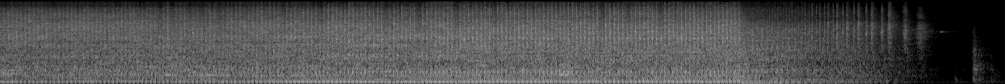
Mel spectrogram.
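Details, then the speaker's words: Bobcat zero-turn (Ransomes 942205) with replacement Kohler SV730S, started on starting fluid: harsh rasping exhaust bark about four pulses a second, then winds down and stops; very loud, owner suspects hole in likely original exhaust, head gasket unconfirmed. "Uh the exhaust, it is quite loud. You know, I'm not sure if there's a hole in it. You know, it kind of sounded like a head gasket, but I'm not seeing any signs of that, either."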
